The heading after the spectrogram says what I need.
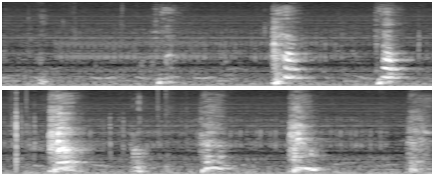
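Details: A dog (Ash) gives about eight short, harsh coughs spaced roughly a second apart over quiet room hum.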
